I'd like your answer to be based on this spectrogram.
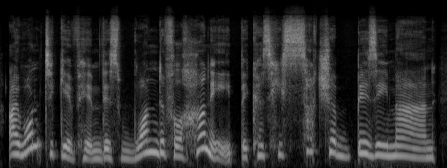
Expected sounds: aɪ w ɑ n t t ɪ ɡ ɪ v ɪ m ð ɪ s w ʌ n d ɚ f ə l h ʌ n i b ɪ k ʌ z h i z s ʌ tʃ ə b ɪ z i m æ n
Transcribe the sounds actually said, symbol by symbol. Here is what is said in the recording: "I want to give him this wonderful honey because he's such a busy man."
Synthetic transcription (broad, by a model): aɪ w ɑ n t t ɪ ɡ ɪ v ɪ m ð ɪ s w ʌ n d ɚ f ə l h ʌ n i b ɪ k ʌ z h i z s ʌ tʃ ə b ɪ z i m æ n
